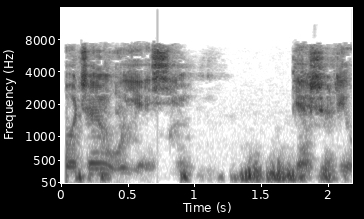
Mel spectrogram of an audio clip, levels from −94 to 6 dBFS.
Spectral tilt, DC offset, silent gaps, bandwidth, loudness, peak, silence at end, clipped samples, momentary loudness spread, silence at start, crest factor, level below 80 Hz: -1.5 dB/octave; under 0.1%; none; 8.2 kHz; -15 LUFS; 0 dBFS; 0 s; under 0.1%; 16 LU; 0.05 s; 18 dB; -52 dBFS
